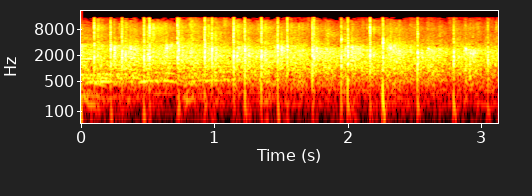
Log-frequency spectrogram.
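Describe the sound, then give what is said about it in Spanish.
A burst of audience applause at a live show, called for to celebrate six years on air, many hands clapping at once in a dense, crackling wash with sharper individual claps standing out, steady and fairly loud throughout. “Un aplauso para nosotros, llevamos seis años, por favor”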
